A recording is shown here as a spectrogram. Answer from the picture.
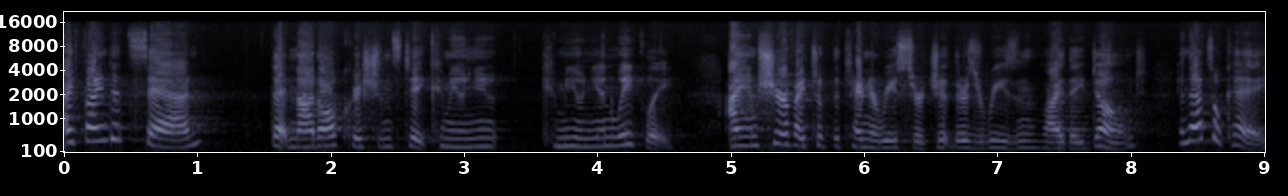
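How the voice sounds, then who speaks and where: Talking at a fairly quick pace, a woman uses a fairly high pitch with very wide pitch swings. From northeastern Ohio, US. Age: 40s. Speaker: church member giving communion meditation; speaker. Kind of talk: personal testimony; sermon. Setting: church. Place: church.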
